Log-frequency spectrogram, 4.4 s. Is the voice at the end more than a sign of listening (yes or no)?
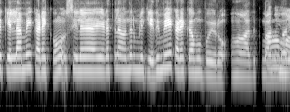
yes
